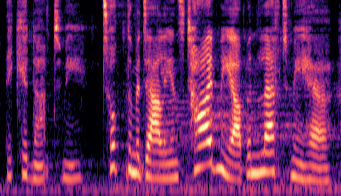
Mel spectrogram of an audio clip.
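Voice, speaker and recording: A woman's voice: medium pitch, expressive, moderate pace, a bit bright, husky. A woman voicing an earnest, formal, indignant kidnapped enchanter in a fantasy video game, speaking articulately and with urgency. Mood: distressed, indignant. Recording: long cave-like reverb, slightly muddy.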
